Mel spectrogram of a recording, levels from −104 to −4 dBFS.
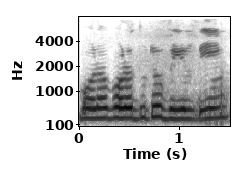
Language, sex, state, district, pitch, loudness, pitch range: Bengali, female, West Bengal, Malda, 275 Hz, -17 LUFS, 260-285 Hz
